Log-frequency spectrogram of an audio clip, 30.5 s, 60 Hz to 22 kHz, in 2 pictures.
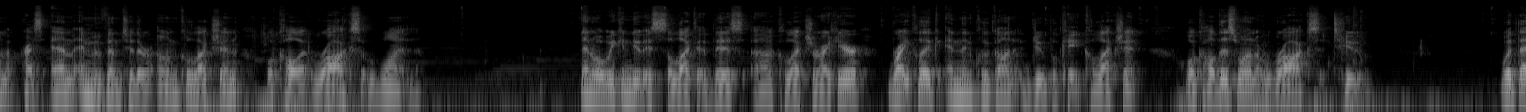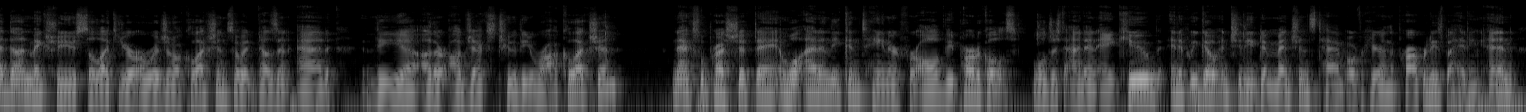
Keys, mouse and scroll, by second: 0.1 m, 5.6 click, 6.4 click, 8.7-11.2 right drag, 11.2 click, 11.4-12.8 drag, 12.8 BackSpace, 12.9 BackSpace, 13.1 BackSpace, 14.7 click, 15.6 click, 17.5 click, 18.0 g, 19.9 click, 21.2 shift+middle click, 22.0 shift+a, 25.5-26.2 middle drag, 26.2 scroll up 3, 26.9 n, 27.6-29.6 shift+middle drag, 29.6 n, 29.9 n.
